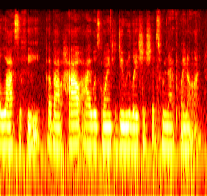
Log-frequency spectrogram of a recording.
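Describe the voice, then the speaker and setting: A soft-spoken woman keeps a moderate pace. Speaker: book vlogger. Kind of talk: casual book review vlog. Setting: at home late at night. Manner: quiet, soft-spoken; hesitant, many fillers.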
